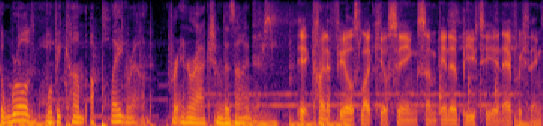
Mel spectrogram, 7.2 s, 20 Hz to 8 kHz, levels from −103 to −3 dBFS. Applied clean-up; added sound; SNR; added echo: none; none; none; none.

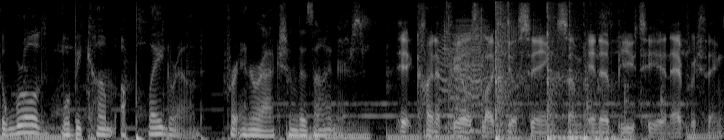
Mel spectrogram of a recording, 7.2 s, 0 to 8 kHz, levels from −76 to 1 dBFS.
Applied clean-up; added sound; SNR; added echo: none; Squeak; 2 dB; none.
